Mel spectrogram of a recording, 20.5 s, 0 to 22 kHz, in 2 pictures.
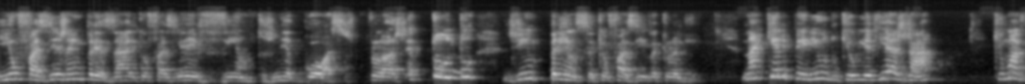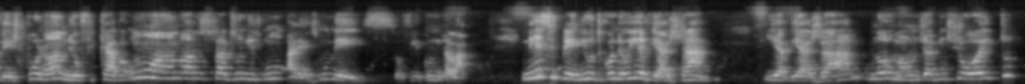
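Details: Aphasia in an adult woman, a sequela of a stroke suffered 12 years earlier; she had to relearn to speak and still struggles with words.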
